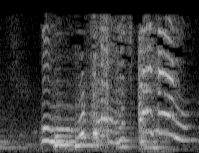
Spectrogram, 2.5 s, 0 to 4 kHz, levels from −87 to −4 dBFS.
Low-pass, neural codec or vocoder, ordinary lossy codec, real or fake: 3.6 kHz; codec, 16 kHz, 0.5 kbps, X-Codec, HuBERT features, trained on general audio; MP3, 16 kbps; fake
